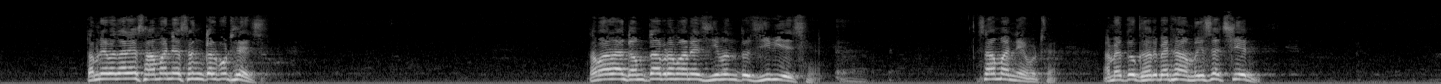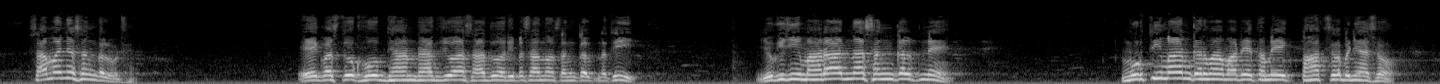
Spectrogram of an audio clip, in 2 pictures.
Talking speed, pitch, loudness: 95 wpm, 195 Hz, -16 LUFS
